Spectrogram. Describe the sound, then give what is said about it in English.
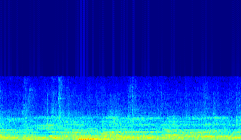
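Many overlapping footsteps thud irregularly as a group walks in a line down stairs from the entrance of Puke Ariki to an exhibition, a steady flow of soft knocks and scuffs over a constant tonal hum, with faint murmuring voices mixed in. “The footsteps of everybody following makes it space.”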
